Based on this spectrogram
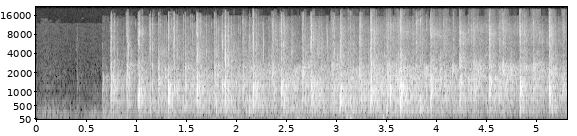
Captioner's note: audience applause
